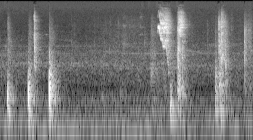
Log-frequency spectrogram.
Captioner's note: door knocking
